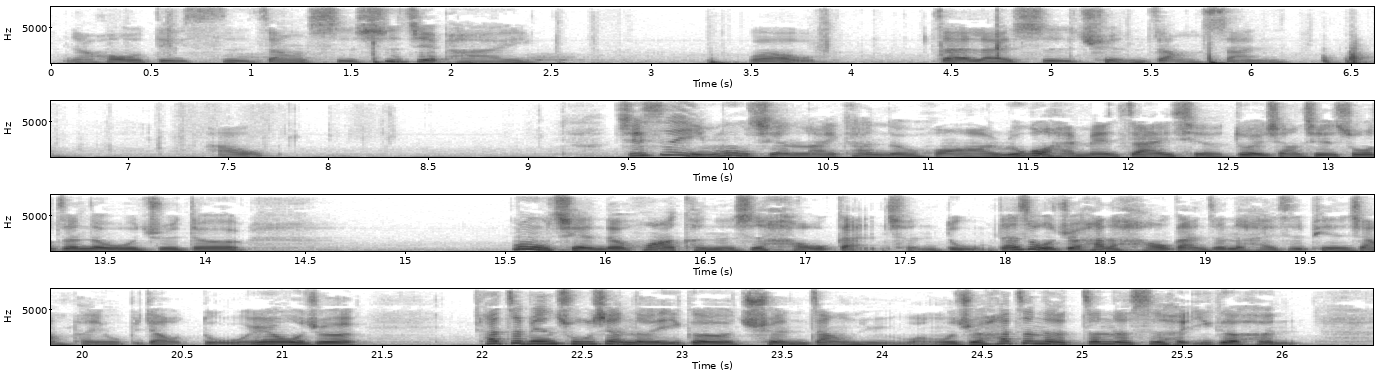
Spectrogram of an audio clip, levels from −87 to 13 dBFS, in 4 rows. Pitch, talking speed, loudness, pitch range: 160 Hz, 240 characters per minute, -21 LUFS, 140-210 Hz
